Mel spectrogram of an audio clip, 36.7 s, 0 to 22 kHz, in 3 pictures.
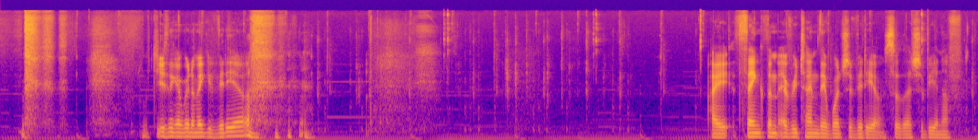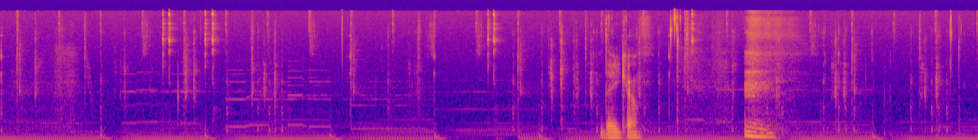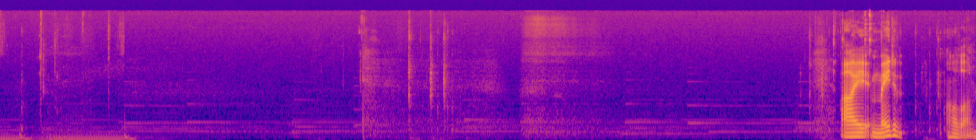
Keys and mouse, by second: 3.4 shift+middle click, 3.6 middle click, 3.9 shift+middle click, 4.0 middle click, 4.5 shift+middle click, 4.6 middle click, 5.0 shift+middle click, 5.1 middle click, 5.9 middle click, 6.3 Tab, 6.6 middle click, 6.8 middle click, 7.2 3, 7.4 click, 7.6 shift+middle click, 7.8 middle click, 9.2 middle click, 9.9 g, 11.6 middle click, 12.0 shift+middle click, 12.2-13.4 middle drag, 13.6 r, 14.7 g, 15.0 middle click, 15.5 shift+middle click, 15.7-17.0 middle drag, 17.3 r, 18.6 middle click, 19.3 Tab, 19.6 middle click, 20.0 shift+middle click, 20.2 middle click, 20.7 click, 21.3 middle click, 21.7 shift+middle click, 21.9 middle click, 22.6 shift+middle click, 22.8 middle click, 23.8 shift+middle click, 24.0 middle click, 29.8 shift+middle click, 30.1-34.5 middle drag, 34.7 shift+middle click, 35.6 middle click, 36.0 shift+middle click, 36.2 middle click, 36.5 Tab.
